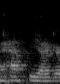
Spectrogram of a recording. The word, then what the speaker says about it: hatha: And you talked about hatha yoga. Maybe I didn't get the pronunciation right.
